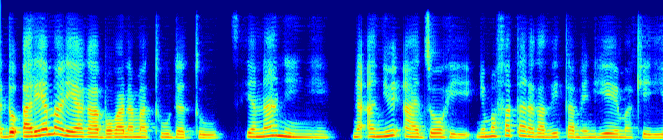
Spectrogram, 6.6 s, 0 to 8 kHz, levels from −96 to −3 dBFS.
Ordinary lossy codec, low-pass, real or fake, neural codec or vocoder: none; 7.2 kHz; fake; codec, 16 kHz, about 1 kbps, DyCAST, with the encoder's durations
